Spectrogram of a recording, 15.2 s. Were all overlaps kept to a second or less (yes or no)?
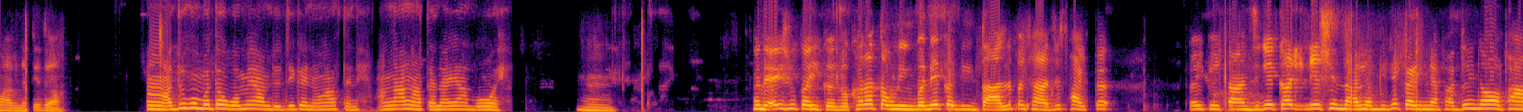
yes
